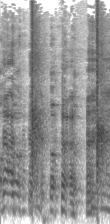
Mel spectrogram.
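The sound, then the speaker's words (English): Hand claps, three sharp smacks at a steady, unhurried pace, land over continuous talking voices that stay prominent throughout. “Hey, you shouldn't be clapping”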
